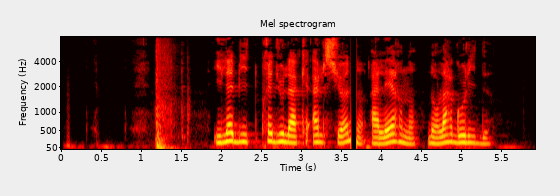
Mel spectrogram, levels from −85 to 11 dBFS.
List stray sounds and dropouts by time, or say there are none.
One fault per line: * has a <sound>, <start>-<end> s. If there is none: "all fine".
* has a thud, 1.2-1.6 s
* has a dropout, 3.6-3.7 s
